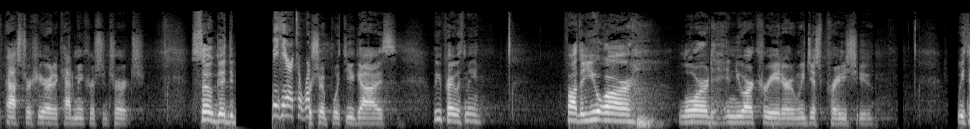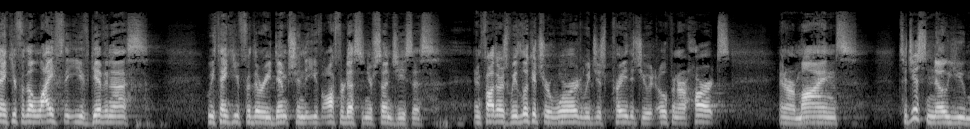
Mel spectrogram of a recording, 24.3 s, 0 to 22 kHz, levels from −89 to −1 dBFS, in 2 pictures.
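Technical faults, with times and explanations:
2.94 to 3.40 s, playback stall: the output goes silent for about 0.46 s in mid-flow, most likely because the player ran out of data or its output thread was held up. Nothing is lost from the audio; the sound simply halts for nearly half a second and then resumes from the point where it stopped, which leaves the player running that much behind its schedule.
3.40 to 3.86 s, catch-up at higher speed: straight after the stall the player resamples its backlog to win back the delay, running at 2.0 times normal speed for about 0.46 s. Because resampling changes the rate and pitch together, the sound jumps up by roughly ten semitones and rushes along, then drops back to normal speed and pitch once the lost time has been recovered.
10.45 to 11.98 s, repeated stalls (stutter): packets kept arriving late, so the jitter buffer ran dry fifteen times in this stretch. 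At each gap the receiver extended the last sound until new data came in, with the longest wait about 131 ms, and the fill adds up to about 347 ms, close to a quarter of the span. No audio is skipped, but the sound drags and judders in short stops.
13.01 to 13.64 s, jitter buffer slow-down: with its reserve running low, the receiver built the buffer back up by repeatedly inserting copies of single pitch periods or short slices of pauses, adding about 53 ms in total. The audio runs at about 93 percent of normal speed while keeping its pitch, so sounds come out slightly stretched and drawn out over these 0.6 s.
16.68 to 17.31 s, 17.95 to 18.96 s and 22.52 to 23.48 s, jitter buffer speed-up: each time the buffer held more audio than its target, and the receiver trimmed the excess by cutting out short pieces one or a few pitch periods long, many times in a row. Roughly 50 ms, 50 ms and 70 ms go missing, so these passages play at about 106, 104 and 106 percent speed with unchanged pitch, the first and last sounding hurried.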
